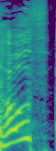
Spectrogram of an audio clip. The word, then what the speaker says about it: Hoth: I say Hoth? Okay. – Yeah, that's the Lucas pronunciation, yeah.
